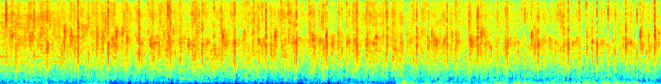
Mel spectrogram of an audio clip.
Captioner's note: applause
